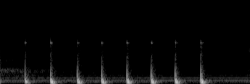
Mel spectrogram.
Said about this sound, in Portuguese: Agora, qual que é o detalhe? Ouvir a voz e abrir a porta. Porque quando ele bate a porta, você ouve isso, ó.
